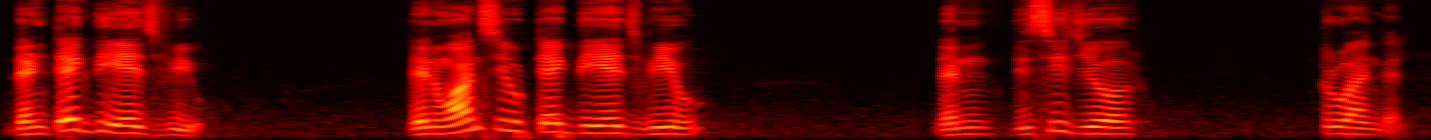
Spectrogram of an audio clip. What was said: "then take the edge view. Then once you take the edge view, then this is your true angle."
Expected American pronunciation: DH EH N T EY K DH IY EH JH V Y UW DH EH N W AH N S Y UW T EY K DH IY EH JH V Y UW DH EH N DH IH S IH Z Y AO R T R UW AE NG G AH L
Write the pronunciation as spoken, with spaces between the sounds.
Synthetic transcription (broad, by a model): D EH N T EY K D IY EH JH V Y UW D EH N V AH N S Y UW T EY K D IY EH JH V Y UW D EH N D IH S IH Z Y AO R T R UW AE NG G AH L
